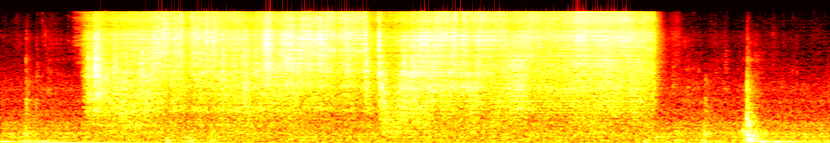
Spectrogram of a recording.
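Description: A loud, steady hiss lasting about five and a half seconds, starting and cutting off abruptly, followed by a soft knock.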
